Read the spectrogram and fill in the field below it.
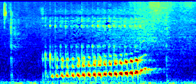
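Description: A cat purr plays once as a classroom sound effect, a single rumbling, pulsing purr about a second long, fairly loud and close, with no talk over it.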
